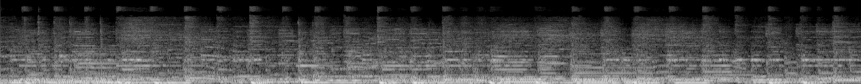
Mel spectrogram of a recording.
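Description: Live rock band playing, with guitar over bass guitar and a drum kit keeping a steady beat.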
